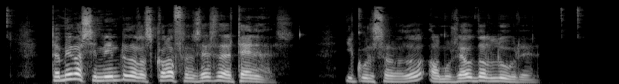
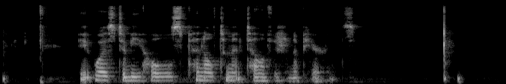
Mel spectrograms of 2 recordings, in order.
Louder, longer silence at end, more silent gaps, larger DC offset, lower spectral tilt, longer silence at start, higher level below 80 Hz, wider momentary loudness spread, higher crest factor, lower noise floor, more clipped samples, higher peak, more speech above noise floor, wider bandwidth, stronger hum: first, -18 LUFS vs -27 LUFS; first, 0.85 s vs 0.45 s; neither; neither; first, -4.5 dB/octave vs -2.5 dB/octave; about the same, 0.05 s vs 0.05 s; first, -60 dBFS vs -66 dBFS; second, 15 LU vs 18 LU; second, 18 dB vs 28 dB; second, -48 dBFS vs -77 dBFS; neither; about the same, -2 dBFS vs -2 dBFS; second, 31 dB vs 49 dB; about the same, 16.5 kHz vs 16.5 kHz; neither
